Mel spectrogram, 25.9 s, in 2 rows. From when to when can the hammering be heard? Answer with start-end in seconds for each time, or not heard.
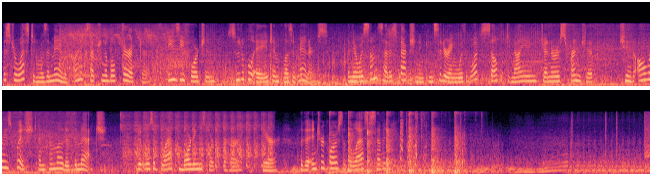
19.4-22.2.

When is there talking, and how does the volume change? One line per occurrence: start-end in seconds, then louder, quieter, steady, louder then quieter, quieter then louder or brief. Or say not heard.
0.0-20.9 steady.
